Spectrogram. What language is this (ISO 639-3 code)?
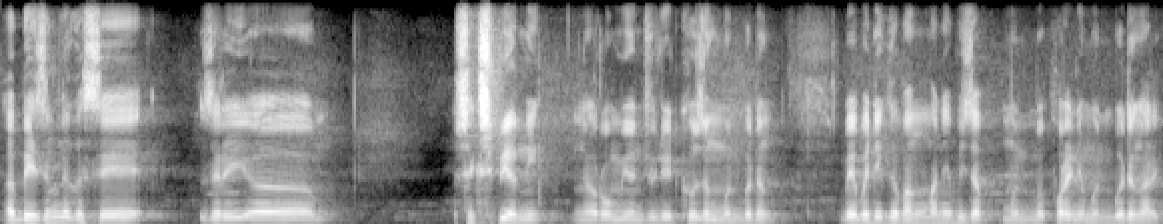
brx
